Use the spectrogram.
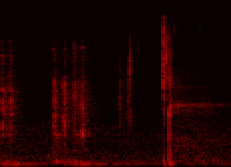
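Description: Typing on a computer keyboard, a few scattered clusters of soft key clicks and one sharper tap near the end, close and quiet with no talk.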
